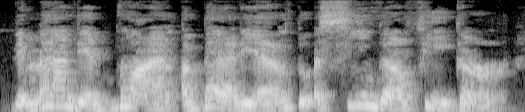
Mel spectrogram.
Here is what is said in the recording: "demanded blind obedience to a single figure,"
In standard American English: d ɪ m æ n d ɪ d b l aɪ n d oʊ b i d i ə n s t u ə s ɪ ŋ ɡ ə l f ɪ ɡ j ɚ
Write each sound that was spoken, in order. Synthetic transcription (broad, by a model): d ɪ m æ n d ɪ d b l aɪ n oʊ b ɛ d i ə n t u ə s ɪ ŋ ɡ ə l f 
